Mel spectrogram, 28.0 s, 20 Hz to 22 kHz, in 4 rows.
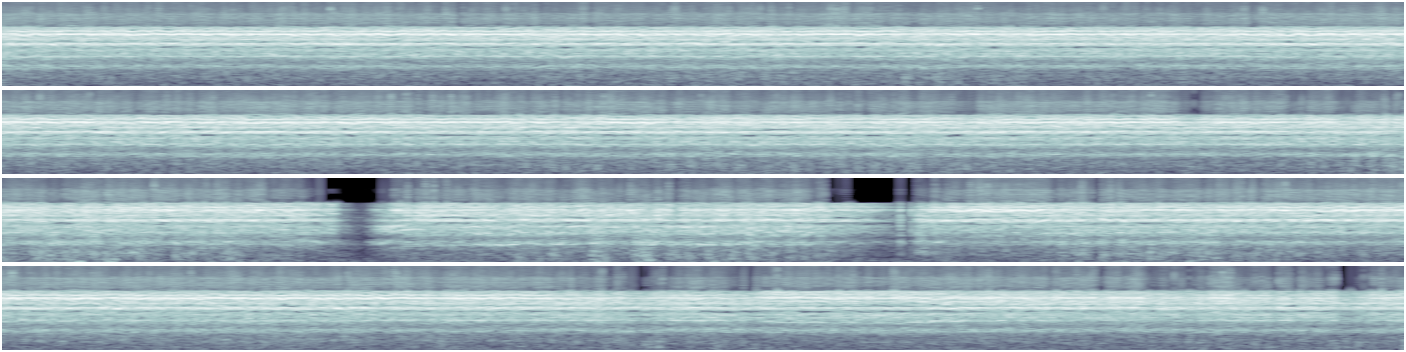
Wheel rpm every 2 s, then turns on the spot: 230, 230, 230, 220, 220, 230, 230, 160, 180, 140, 210, 220, 230, 230.
none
